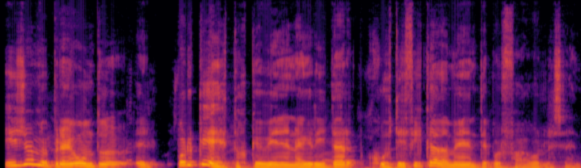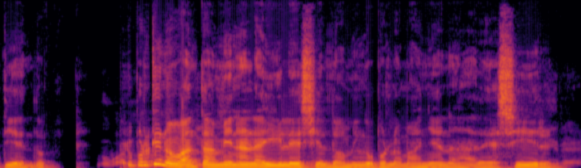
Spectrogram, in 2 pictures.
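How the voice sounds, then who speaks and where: A woman's voice: lowish voice, expressive, a little fast, dark tone. A woman giving a translated lecture as a voice-over. She is emphatic and rhetorical, repeats her points and asks the audience questions.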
